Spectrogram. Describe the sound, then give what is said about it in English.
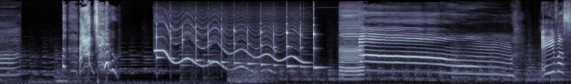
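A little girl gives a loud, sudden sneeze near the start, followed by long wavering, wailing vocal tones that rise and fall like crying, with another brief burst at the end. “Her sneeze was so big it knocked my dog treat out of her hand, where it broke into crumbles to the floor.”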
